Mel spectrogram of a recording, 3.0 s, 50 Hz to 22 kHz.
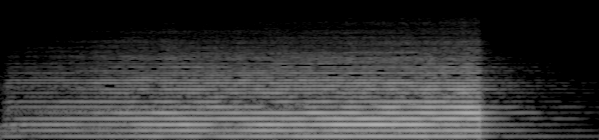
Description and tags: Double Bass Rise 5th
These sounds are samples taken from our 'Music Based on Final Fantasy' album which will be released on 25th April 2017.
Rise, Double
